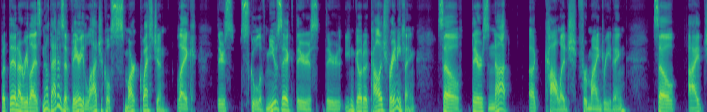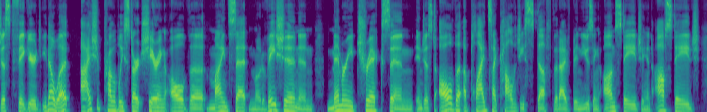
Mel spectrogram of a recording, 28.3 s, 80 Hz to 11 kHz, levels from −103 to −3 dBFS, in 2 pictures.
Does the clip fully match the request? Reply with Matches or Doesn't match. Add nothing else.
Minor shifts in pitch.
Doesn't match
